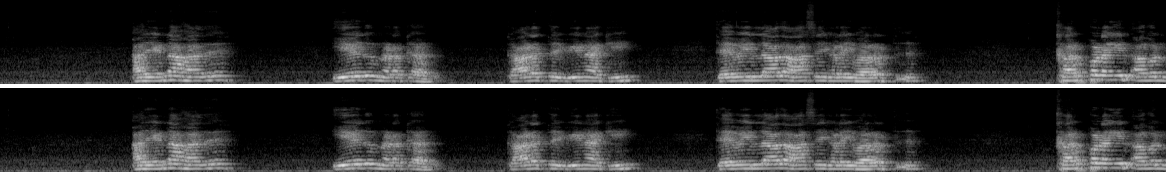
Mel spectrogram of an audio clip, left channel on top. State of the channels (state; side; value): normal; both; correlation 0.70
